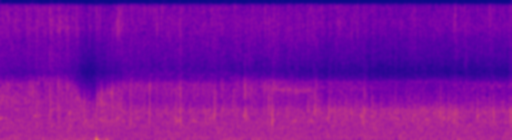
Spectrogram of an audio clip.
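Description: Heavy rain pouring onto a waterlogged street: a steady hiss dotted with many small drop clicks. A single low thump about a second in.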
